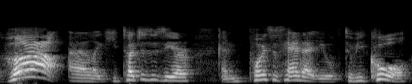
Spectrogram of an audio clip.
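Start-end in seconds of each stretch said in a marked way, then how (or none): 0.1-0.6 loud, high single burst; sudden showy battle cry; acted "ha". Game master voices the foe striking a pose, loud cry. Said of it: "he goes".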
